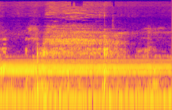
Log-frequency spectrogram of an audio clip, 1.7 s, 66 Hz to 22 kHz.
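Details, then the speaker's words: 1990s fluorescent tube fitting: a constant, low mains-pitch drone with a buzzy edge. The ballast hums because the cover plate touches it. "la plaque touche le touche le balast donc ça ça fait du bruit"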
